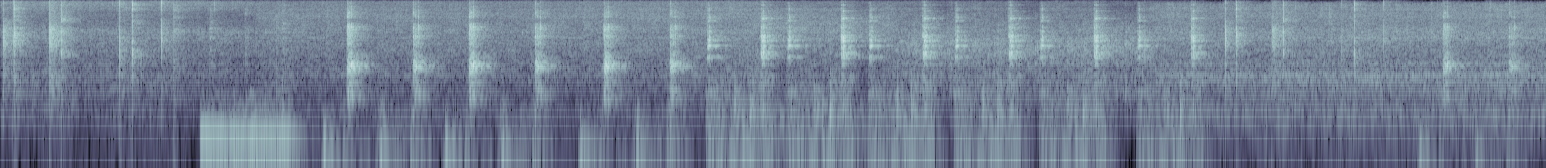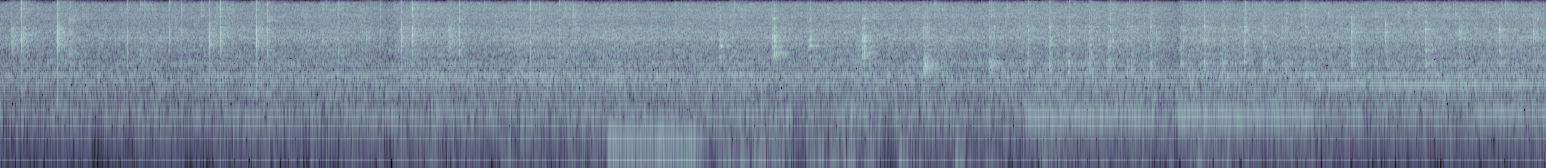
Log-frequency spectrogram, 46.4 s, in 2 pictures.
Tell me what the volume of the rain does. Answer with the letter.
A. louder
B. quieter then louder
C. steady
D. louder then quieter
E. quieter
A.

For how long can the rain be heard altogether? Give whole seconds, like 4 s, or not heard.
46 s.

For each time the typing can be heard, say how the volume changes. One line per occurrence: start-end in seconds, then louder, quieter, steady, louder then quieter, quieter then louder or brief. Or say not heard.
not heard.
